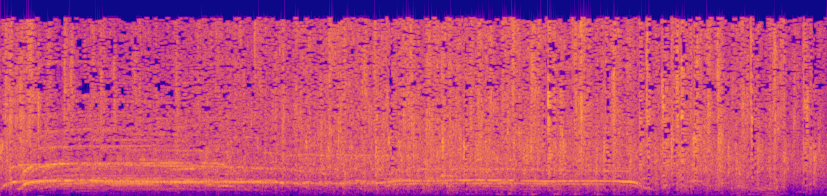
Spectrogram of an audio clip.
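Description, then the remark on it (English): A crowd bursts into loud, sustained applause with cheering and high-pitched whoops at a poet's request while being filmed for a video, dense clapping filling the whole stretch before easing slightly near the end. “So I want to take a video, and I'm going to ask everyone to cheer and clap loudly.”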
